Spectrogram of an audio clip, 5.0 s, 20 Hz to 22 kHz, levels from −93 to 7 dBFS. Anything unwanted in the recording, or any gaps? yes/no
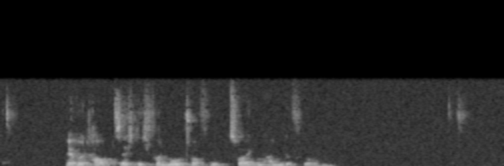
no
